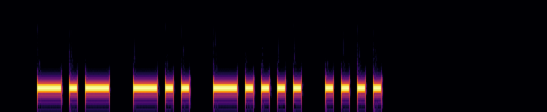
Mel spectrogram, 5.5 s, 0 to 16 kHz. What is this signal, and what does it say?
Morse code, heard as a keyed tone, about 15 wpm, 700 Hz. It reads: KD6H
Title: USA Call Signs - 4 Characters - Repeated 3x - 15wpm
